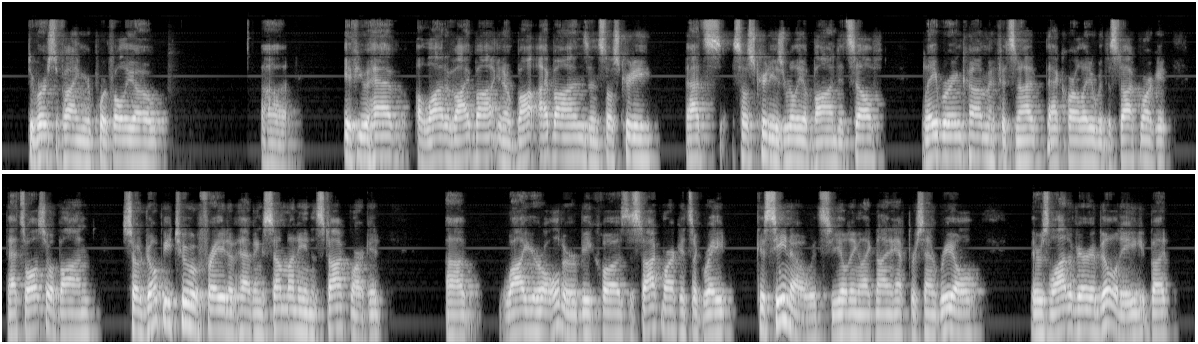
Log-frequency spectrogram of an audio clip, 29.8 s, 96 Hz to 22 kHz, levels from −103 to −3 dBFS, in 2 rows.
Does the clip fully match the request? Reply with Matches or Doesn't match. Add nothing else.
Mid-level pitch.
Doesn't match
